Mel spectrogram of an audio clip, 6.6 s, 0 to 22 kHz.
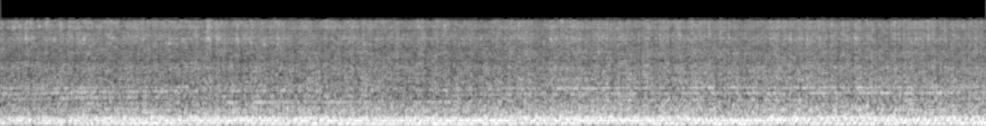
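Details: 1970 Ford Mustang Mach 1 V8 with a rebuilt engine, run after sitting for years on new spark plugs, heard near the quarter panel: a deep, loud, lumpy idle; running very rich, and the carburetor needs a rebuild.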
